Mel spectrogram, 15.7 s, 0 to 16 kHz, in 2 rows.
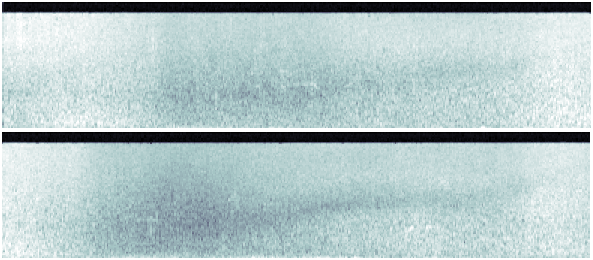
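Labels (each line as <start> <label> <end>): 0.0 The sound of a wave fading at the beach. 3.6
3.7 The sound of a wave gradually increasing and then fading in intensity. 11.1
11.1 The sound of a wave approaching gradually increases. 15.7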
